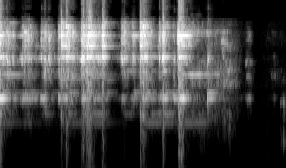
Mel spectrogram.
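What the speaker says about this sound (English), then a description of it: "I tried ringing a bell" A small bell rung by hand in a run of quick bright jingling strikes, close and fairly loud, fading out into silence at the end.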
